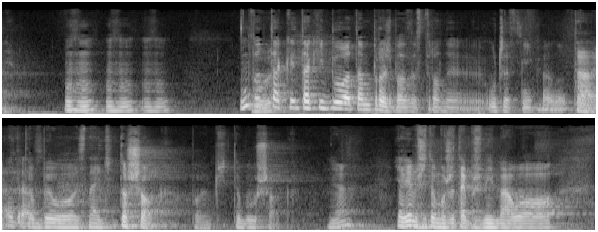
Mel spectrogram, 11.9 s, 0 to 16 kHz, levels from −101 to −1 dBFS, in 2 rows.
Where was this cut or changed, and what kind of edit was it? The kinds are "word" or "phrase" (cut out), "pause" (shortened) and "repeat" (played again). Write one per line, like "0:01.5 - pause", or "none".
0:02.5 - word
0:07.1 - word

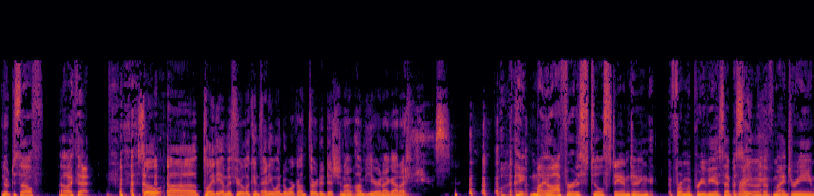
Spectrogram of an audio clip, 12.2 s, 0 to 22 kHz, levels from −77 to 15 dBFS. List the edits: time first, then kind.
0:03.9 - word

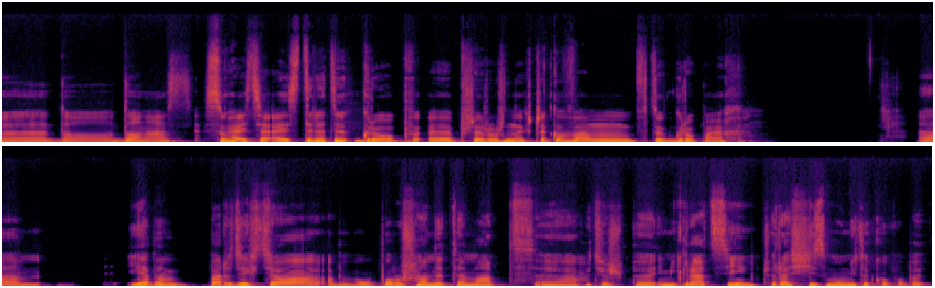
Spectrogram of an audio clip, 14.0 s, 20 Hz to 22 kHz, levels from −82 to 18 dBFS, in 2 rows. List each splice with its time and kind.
0:04.8 - word

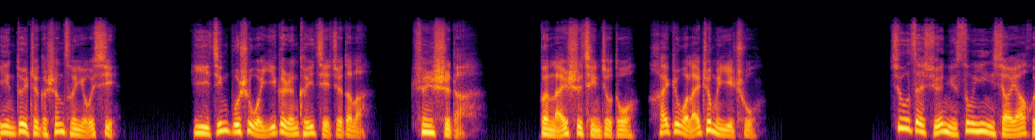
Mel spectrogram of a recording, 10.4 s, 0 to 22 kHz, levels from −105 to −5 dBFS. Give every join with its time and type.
0:03.8 - pause
0:06.4 - pause

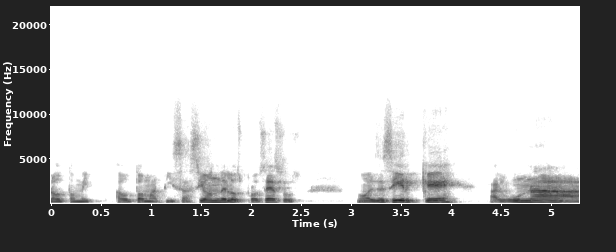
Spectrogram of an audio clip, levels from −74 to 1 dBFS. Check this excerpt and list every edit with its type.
none

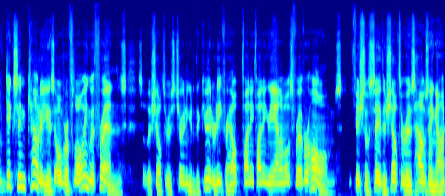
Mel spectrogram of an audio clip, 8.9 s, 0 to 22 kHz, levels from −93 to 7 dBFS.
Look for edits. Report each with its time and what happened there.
0:01.9 - word
0:05.1 - repeat
0:06.9 - pause

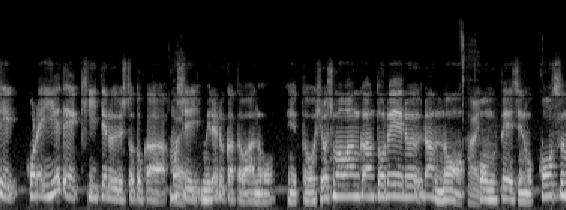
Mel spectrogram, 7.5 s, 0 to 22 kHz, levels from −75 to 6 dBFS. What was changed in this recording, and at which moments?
0:03.8 - pause

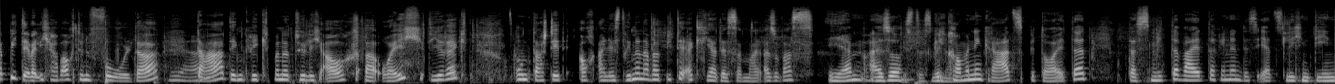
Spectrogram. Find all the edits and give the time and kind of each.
none

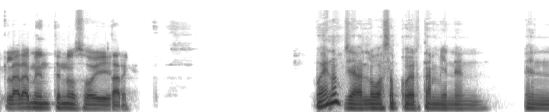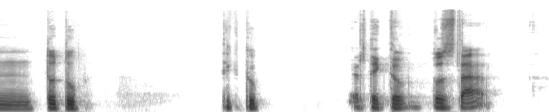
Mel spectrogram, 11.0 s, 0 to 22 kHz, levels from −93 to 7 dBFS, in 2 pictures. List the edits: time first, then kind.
0:01.1 - word
0:03.4 - word
0:04.2 - word
0:05.2 - word

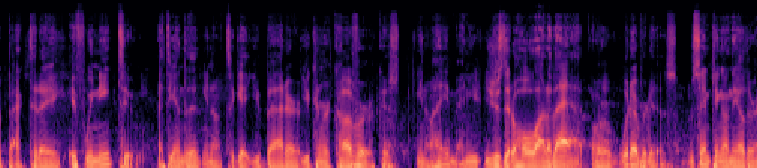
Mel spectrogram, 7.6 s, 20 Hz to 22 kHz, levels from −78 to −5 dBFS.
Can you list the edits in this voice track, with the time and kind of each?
0:02.0 - word
0:03.0 - word
0:04.8 - word

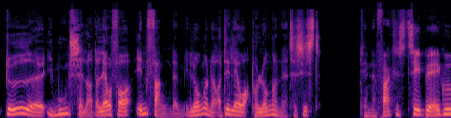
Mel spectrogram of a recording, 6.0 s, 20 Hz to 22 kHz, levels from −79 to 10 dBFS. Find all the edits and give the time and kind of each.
0:01.5 - phrase
0:03.3 - word
0:04.5 - pause

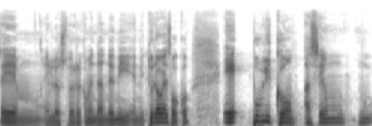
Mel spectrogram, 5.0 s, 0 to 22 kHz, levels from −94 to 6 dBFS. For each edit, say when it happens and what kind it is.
0:01.9 - phrase
0:02.3 - phrase
0:03.3 - phrase

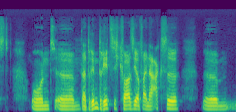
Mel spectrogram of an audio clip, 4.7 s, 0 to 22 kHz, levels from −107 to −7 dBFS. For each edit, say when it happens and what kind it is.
none

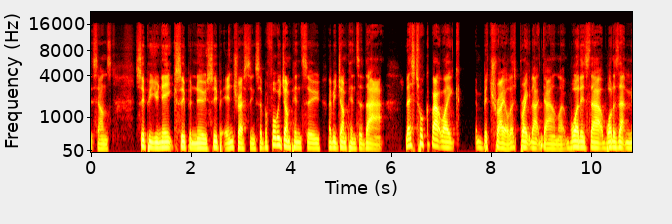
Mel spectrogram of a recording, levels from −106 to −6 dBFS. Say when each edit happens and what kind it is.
0:04.7 - pause

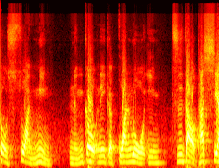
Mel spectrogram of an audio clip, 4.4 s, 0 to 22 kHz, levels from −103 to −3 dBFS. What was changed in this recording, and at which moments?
0:01.2 - pause
0:03.3 - pause

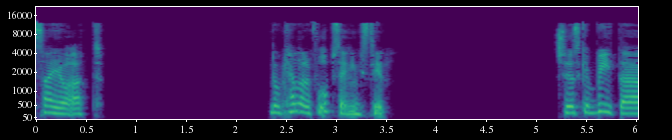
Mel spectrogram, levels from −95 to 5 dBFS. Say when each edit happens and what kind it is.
none

